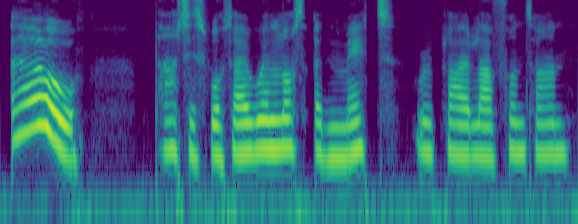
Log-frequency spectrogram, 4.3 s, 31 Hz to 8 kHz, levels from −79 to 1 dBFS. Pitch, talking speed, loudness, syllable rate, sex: 200 Hz, 150 wpm, -19 LUFS, 4.4 syllables/s, female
